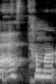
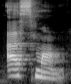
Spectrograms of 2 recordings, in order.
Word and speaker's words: asthma: अब आपने यूजुअली सुना होगा एस्थमा, एस्थमा, नॉट, इज not good pronunciation of इज एस्मा, एस्मा, T silent होगा।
